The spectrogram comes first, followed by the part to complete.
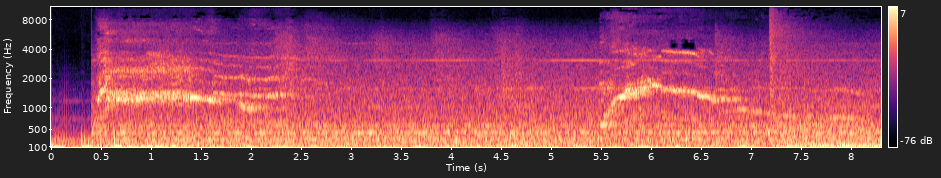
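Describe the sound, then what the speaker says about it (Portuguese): Muffled human screams rise from inside steel shipping containers, a couple of wavering cries standing out over a heavy, constant rumbling noise bed. "ele ouviu claramente o que pareciam ser gritos humanos vindos de dentro de um dos contêineres"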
